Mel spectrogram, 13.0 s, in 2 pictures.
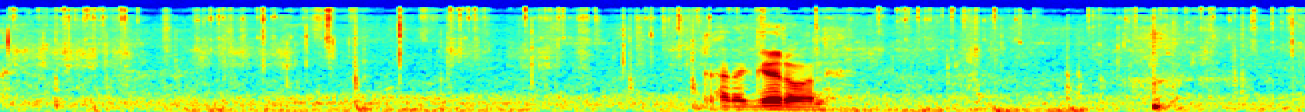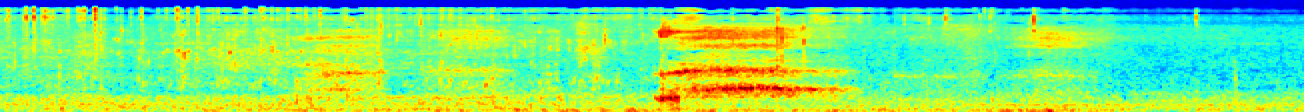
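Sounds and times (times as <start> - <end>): wind and water rumble: 0.0 - 13.0
water rush: 3.5 - 12.0.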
